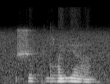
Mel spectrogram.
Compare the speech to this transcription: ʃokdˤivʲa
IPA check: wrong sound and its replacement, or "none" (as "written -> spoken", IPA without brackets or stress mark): none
